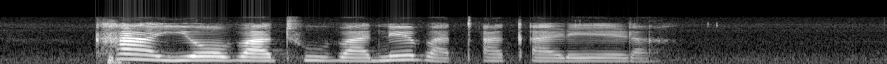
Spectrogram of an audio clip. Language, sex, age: Venda, female, 30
